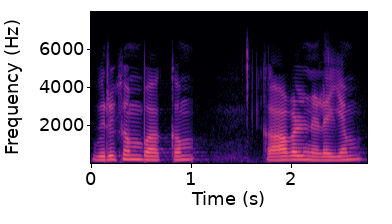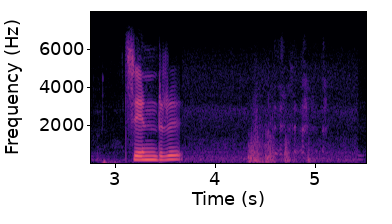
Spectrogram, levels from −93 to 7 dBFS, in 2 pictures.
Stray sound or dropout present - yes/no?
yes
